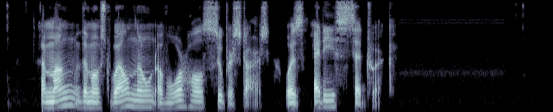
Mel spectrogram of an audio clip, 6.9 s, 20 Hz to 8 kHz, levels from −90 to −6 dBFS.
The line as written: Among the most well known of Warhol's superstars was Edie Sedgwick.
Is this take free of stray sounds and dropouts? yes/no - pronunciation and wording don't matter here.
yes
